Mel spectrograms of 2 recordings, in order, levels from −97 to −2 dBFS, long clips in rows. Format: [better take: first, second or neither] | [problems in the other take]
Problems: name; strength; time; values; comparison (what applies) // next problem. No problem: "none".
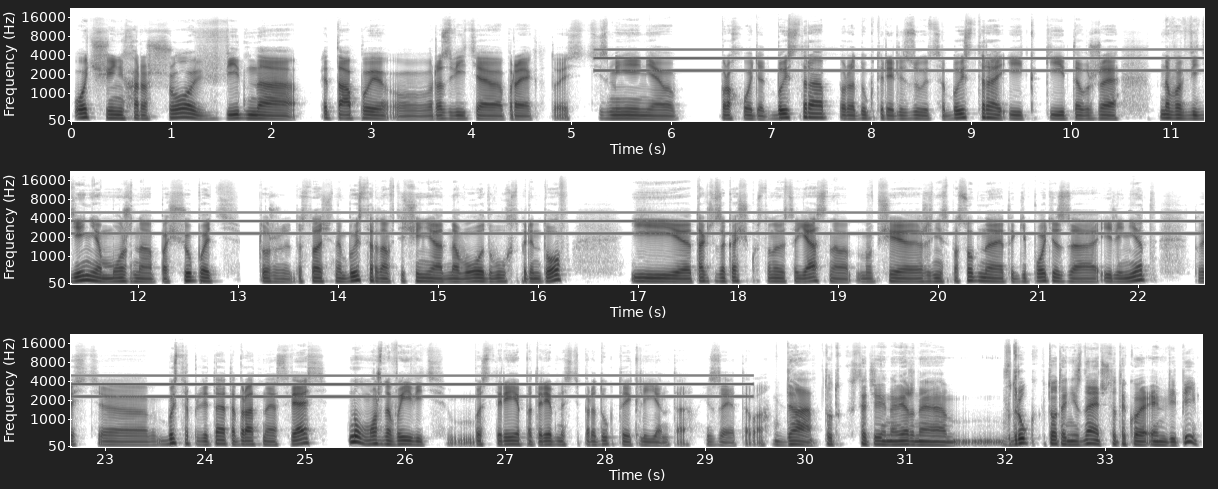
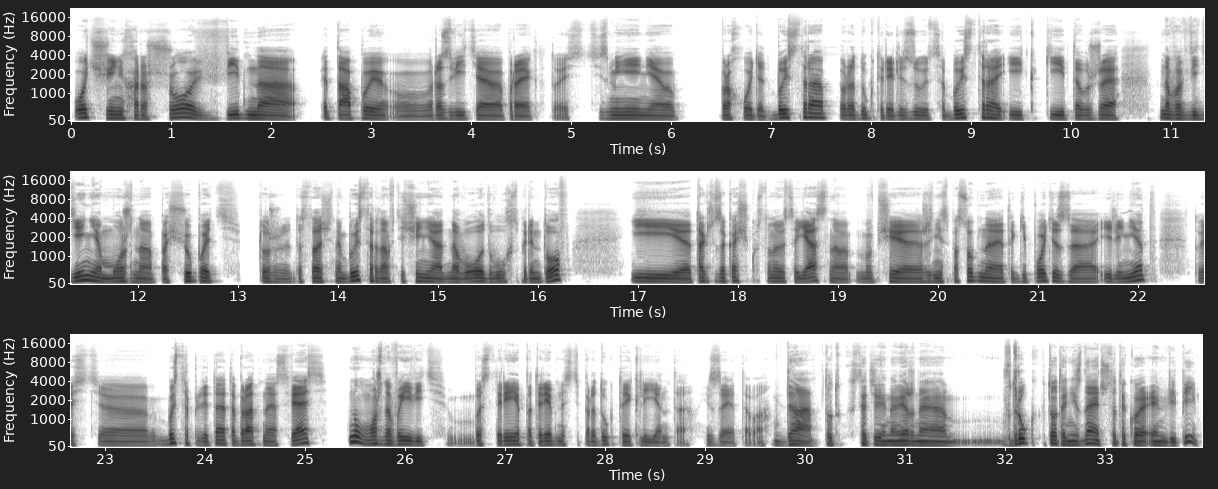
second | high-pitched whine; loud; from 5 to 29 s; 3.5 kHz, 7 dB below the speech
